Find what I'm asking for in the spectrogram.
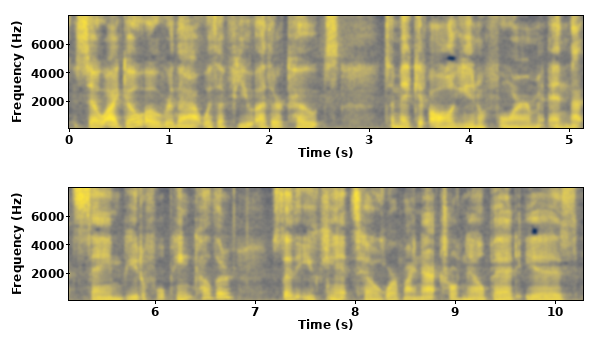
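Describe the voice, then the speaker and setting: A woman with a raspy voice from a recent illness, patiently explaining her nail work step by step with frequent ums. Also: medium pitch, mellow, a little hiss or hum. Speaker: nail tutorial vlogger. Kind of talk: casual step-by-step nail tutorial voice-over.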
